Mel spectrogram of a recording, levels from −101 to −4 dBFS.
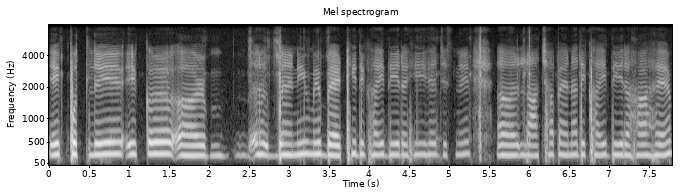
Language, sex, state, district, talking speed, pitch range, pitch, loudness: Hindi, female, Bihar, Gopalganj, 140 wpm, 220-240 Hz, 230 Hz, -22 LUFS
